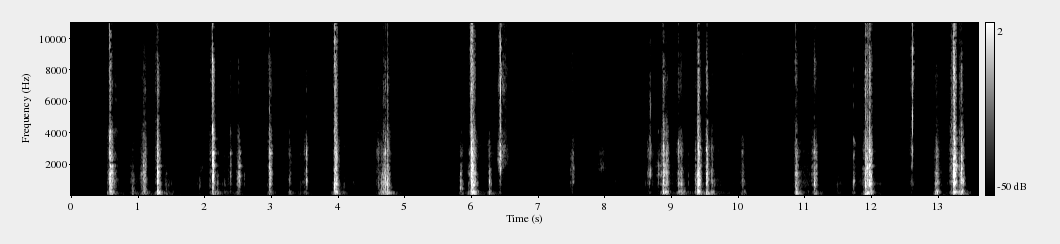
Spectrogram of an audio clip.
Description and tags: Store Cans Clunking
ambience, can, checkout, clink, clunk, cooling, crinkle, food, produce, store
